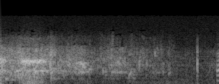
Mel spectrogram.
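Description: A seal is pushed into water with a loud splash at the start that trails off into softer sloshing. A short sharp knock comes near the end.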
